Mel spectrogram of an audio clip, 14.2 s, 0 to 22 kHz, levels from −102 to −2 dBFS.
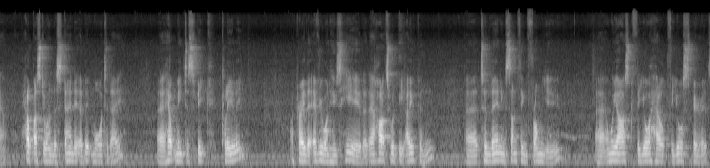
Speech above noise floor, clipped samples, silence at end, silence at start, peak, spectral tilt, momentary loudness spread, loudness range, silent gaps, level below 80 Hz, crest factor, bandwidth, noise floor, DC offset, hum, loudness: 23 dB; under 0.1%; 0 s; 0 s; -4 dBFS; -5.5 dB/octave; 14 LU; 4 LU; none; -60 dBFS; 22 dB; 17 kHz; -49 dBFS; under 0.1%; none; -26 LUFS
